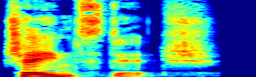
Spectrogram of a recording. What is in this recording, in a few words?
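"chain stitch", British English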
